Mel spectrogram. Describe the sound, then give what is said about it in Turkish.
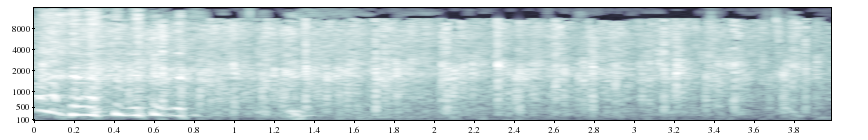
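Steady audience applause, a dense wash of many hands clapping at an even loudness throughout, with a brief stretch of overlapping voices near the start, at the opening of a music programme on Onnet Radyo. “Alkışlar bana.”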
